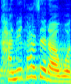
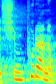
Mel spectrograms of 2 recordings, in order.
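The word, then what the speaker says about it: 神風: 우리가 이제 카미카제라고 잘 알려져 있지만 일본에서는 심프라는 발음으로 더 잘 알려져 있습니다.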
